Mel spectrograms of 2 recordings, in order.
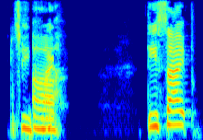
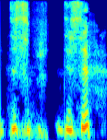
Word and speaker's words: D-Sipe: D-Sipe? Like short for disciple. Oh, well, shit. I used to say disip.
